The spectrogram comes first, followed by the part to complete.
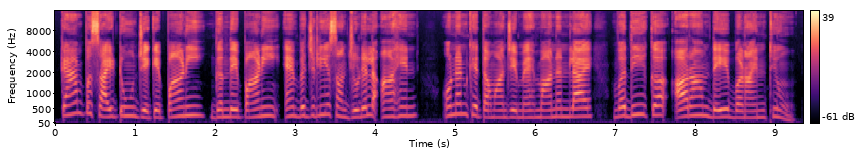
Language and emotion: Sindhi, neutral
